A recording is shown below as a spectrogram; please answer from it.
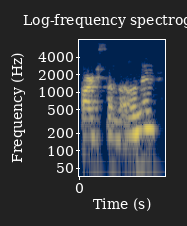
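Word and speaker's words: Barthelona: And oddly enough, it just so happens that it comes from a sample I got from Catalonia. So, you know, place where Barcelona is and how it would be pronounced in Spanish.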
